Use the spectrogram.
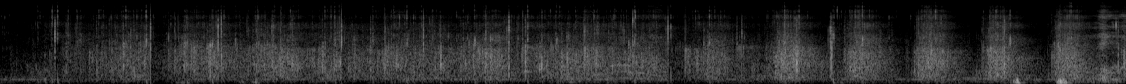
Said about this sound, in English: I have a favor to ask as we kick off this new three-part series that we're doing right now. I just ask right now if you will just do me this favor and clap slowly.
